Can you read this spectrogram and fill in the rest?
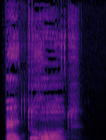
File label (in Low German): "Paeckdroat", Platt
